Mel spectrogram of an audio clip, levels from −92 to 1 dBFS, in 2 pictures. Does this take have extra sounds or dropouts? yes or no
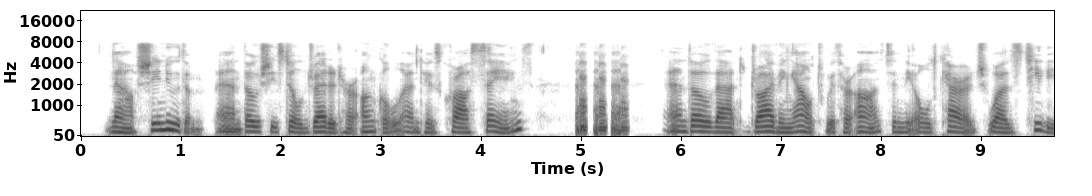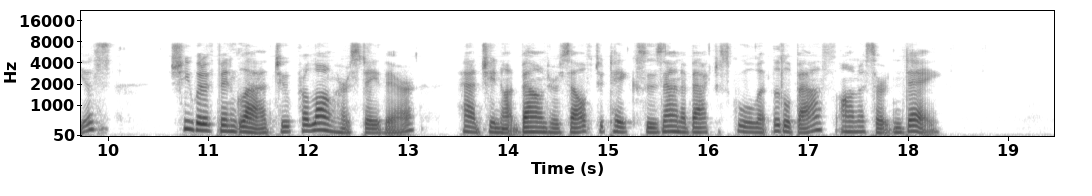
yes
